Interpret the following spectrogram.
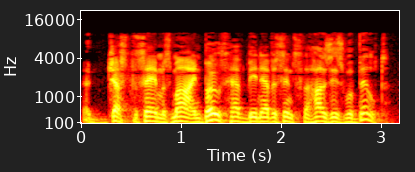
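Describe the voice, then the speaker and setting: A man voicing a genial, modest young British doctor in an audiobook, husky and amiable, a little hesitant and puzzled. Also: medium pitch, brisk, fairly bright tone, close to an everyday voice. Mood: eager, hesitant.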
